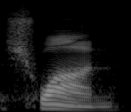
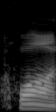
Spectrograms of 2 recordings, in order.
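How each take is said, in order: First: The name begins with a soft SH sound. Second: The name begins with a hard K sound. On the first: The speaker calls it right. "So is the Q a C H sound?" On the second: The speaker calls it wrong. "It's not Kwan, is it?"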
